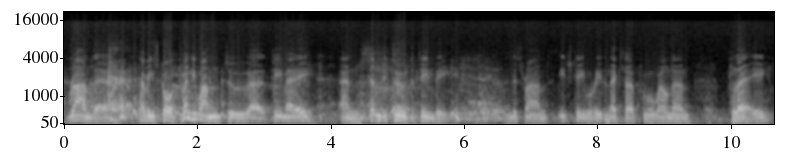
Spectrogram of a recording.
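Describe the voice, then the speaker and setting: A man's voice: mid-range voice, unhurried, lo-fi sound, a crowd in the background. A British man chairing a comedy panel show in a dry, formal, understated and rather hesitant way. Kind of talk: dry comic game-show presenting.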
